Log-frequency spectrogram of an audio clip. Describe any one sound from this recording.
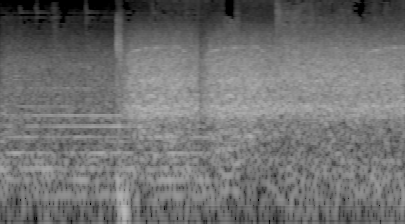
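A ball is kicked hard with a thud.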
